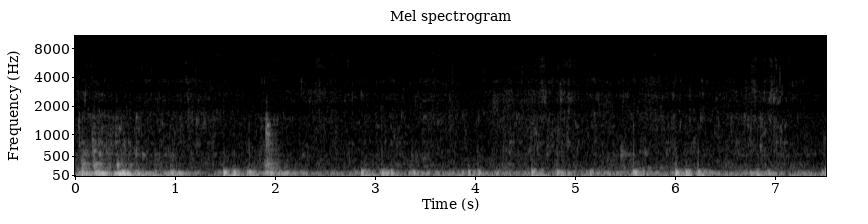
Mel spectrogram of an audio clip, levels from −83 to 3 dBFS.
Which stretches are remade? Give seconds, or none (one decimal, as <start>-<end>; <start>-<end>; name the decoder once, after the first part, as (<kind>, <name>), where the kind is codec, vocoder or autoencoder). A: none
